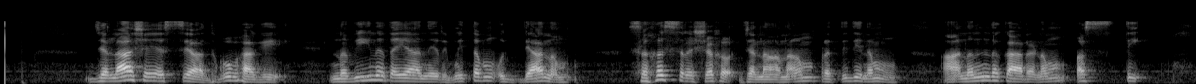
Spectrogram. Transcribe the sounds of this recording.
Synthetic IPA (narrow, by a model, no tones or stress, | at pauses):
d͡ʒɐlaːʃɐjɐsjɐd̪ʱɡubʱaːɡḛː | nɐʋiːnɐt̪ɐjaːniɾmit̪ɐmʔṵd̪jaːnɐm | sɐɦɐsɾɐʃɐɦɐd͡ʒɐnaːnaːmpɾɐt̪id̪inɐm | a̰ːnɐnd̪ʱɐkaːɾɐɳɐmɐst̪i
